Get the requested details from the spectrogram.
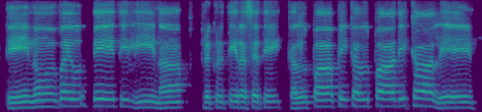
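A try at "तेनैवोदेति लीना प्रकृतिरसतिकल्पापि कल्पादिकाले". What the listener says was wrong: Second line, tenai vodeti lina. Yeah. The second time you said ten or something.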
